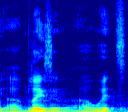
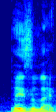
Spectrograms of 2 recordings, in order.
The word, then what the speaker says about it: Bazelak: Obviously, Blazewicz is, did I say his name right? Bazelak, excuse me. Bazelak, I want to make sure I correct myself. Bazelak is more of a pocket passer.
